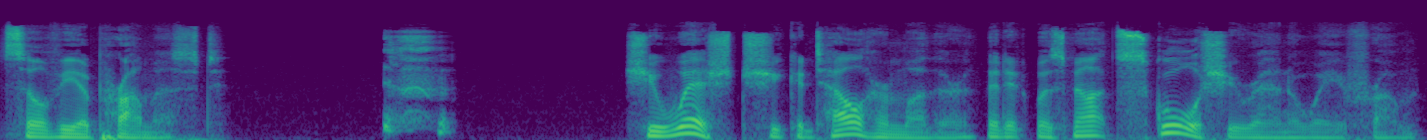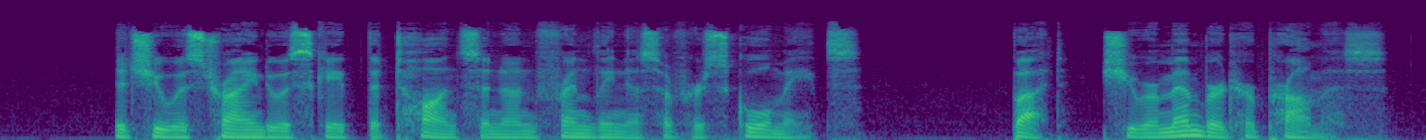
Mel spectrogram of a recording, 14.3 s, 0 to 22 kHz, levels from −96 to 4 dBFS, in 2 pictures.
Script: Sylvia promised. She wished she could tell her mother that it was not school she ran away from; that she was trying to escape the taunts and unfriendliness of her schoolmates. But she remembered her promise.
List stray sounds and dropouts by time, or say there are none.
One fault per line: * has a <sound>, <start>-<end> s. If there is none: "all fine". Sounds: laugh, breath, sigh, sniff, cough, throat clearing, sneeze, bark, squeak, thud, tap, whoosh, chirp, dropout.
* has a cough, 1.9-2.3 s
